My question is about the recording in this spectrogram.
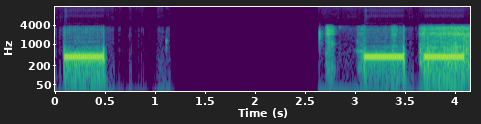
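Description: Telephone ringback tone heard over the call: a steady low tone in double pulses, one pulse ending about half a second in and then a two-pulse ring near the end, while the called phone rings unanswered.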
